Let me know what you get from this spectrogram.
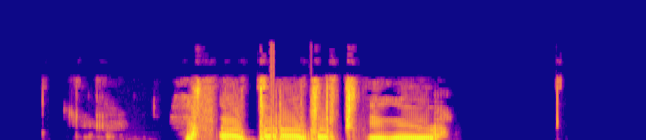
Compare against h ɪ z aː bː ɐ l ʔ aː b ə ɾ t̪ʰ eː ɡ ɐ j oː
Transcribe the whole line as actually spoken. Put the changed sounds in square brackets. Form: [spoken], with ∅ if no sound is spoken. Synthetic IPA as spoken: h ɪ [s] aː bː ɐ [ɾ] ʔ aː b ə ɾ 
